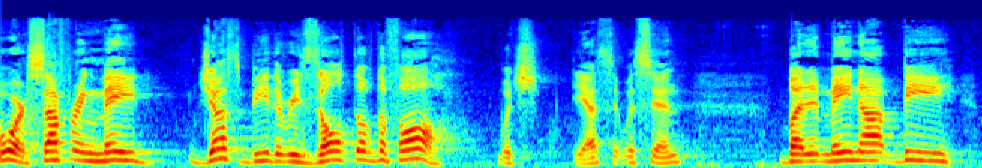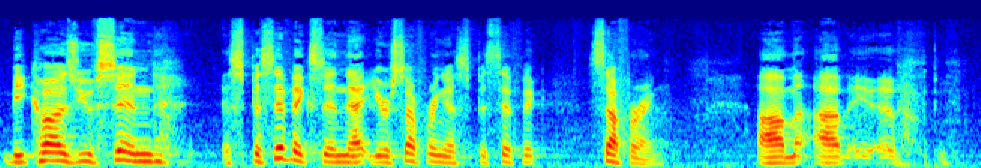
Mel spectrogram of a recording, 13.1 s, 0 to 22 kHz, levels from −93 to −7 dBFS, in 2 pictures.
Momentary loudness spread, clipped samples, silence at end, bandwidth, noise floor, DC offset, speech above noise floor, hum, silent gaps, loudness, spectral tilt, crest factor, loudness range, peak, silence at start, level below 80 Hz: 14 LU; under 0.1%; 0.25 s; 14 kHz; -54 dBFS; under 0.1%; 33 dB; none; none; -21 LUFS; -4.5 dB/octave; 22 dB; 5 LU; 0 dBFS; 0 s; -58 dBFS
